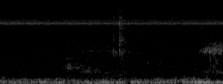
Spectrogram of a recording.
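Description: Crickets trilling steadily as one continuous high-pitched band, over a low rumble, with a faint click a little over a second in.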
